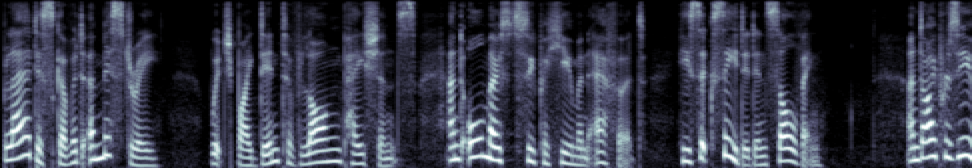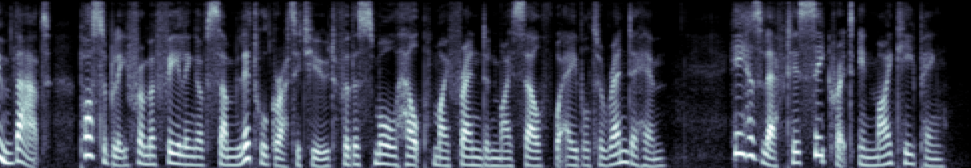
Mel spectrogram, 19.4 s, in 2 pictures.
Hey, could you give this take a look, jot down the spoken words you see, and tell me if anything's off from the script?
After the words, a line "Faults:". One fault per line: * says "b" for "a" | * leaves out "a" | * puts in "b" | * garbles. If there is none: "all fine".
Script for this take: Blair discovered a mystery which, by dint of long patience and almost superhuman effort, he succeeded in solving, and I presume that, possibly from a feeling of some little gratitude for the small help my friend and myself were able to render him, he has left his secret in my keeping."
Blair discovered a mystery which, by dint of long patience and almost superhuman effort, he succeeded in solving, and I presume that, possibly from a feeling of some little gratitude for the small help my friend and myself were able to render him, he has left his secret in my keeping."
Faults:
all fine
